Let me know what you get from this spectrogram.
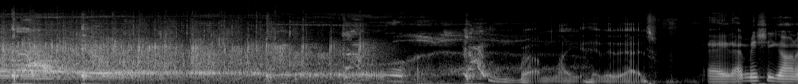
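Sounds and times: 
voice imitating a cheering crowd: 0.0s - 4.4s
speech: 7.5s - 7.9s.

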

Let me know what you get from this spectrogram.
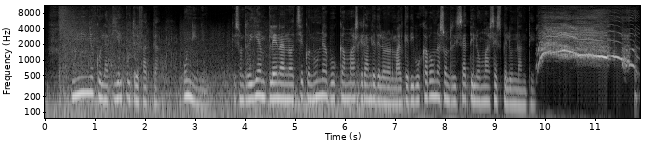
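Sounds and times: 
speech: 0.5s - 10.0s
girl screaming in terror: 9.8s - 11.9s.

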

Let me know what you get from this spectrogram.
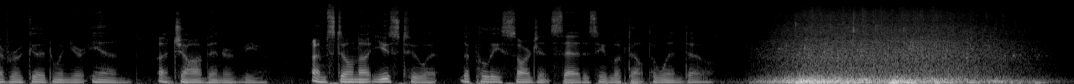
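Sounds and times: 
speech: 0.0s - 8.1s
steady falling rain: 7.4s - 10.6s
heavy thunder rumbling during rainstorm: 7.5s - 10.6s.

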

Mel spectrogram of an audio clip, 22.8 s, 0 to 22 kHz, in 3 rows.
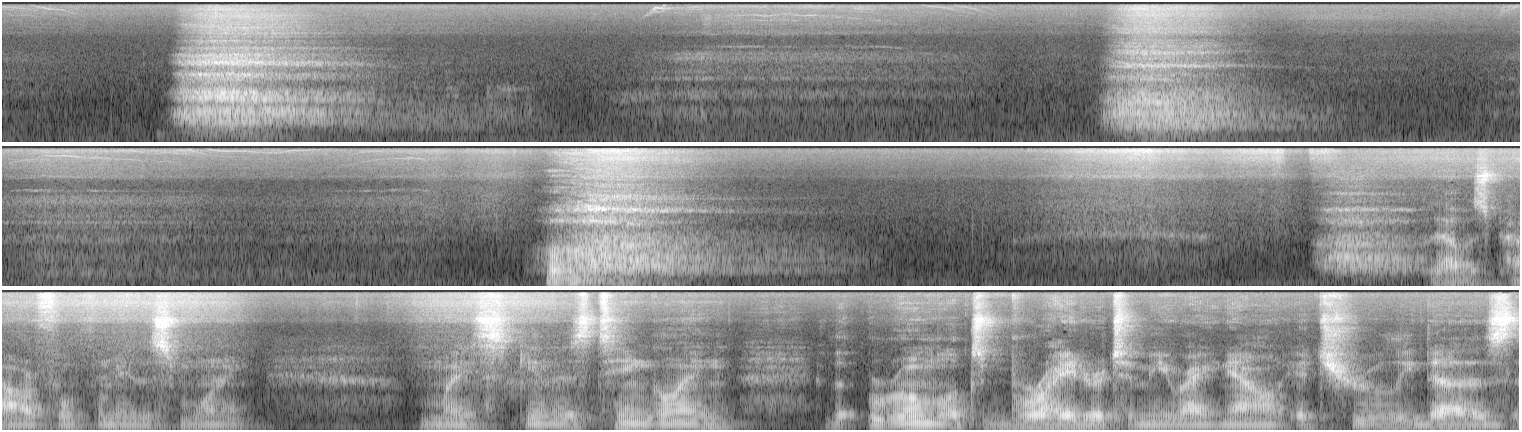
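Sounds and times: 
group taking deep breaths together: 0.8s - 6.8s, 7.4s - 12.0s, 12.6s - 14.7s, 16.5s - 17.2s
speech: 10.3s - 10.7s, 14.8s - 16.5s, 17.3s - 22.7s.

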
